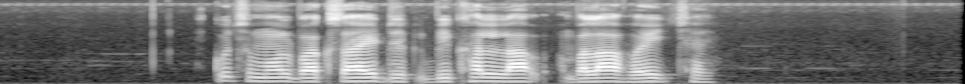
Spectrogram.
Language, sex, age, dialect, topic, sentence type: Magahi, male, 18-24, Western, agriculture, statement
